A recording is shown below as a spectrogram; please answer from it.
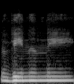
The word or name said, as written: vinný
